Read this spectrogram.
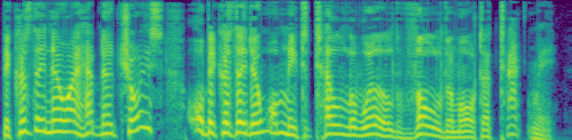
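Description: A man's voice: high-pitched, lively intonation, normal speed, dry recording, voice pushed up. A man voicing a bitter, sarcastic teenage boy. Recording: dry, dull lo-fi audio.

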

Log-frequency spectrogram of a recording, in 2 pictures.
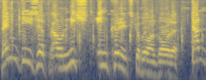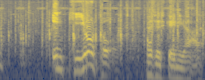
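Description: An actor playing a pompous, dim, self-satisfied policeman in a comic radio play, blustering and excitable. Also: a little high, takes it slowly, noisy background, exaggerated voice. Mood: smugly triumphant.

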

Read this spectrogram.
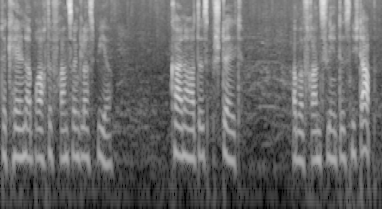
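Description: A woman's voice: lowish voice, level tone, moderate pace, lightly acted. An actress playing a sensitive young woman who tells her own story in an intimate, literary radio drama narration. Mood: wistful. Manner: literary, intimate first-person telling.

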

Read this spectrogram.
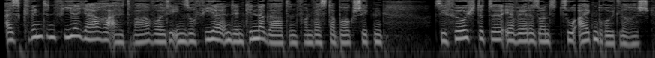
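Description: Radio play narrator: woman as a composed angel, lowish voice, matter-of-fact, close dry studio sound. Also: unhurried, darkish tone, no echo, close to an everyday voice. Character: composed angel reporting a human boy's life to a superior. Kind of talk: scripted narration in a radio drama.

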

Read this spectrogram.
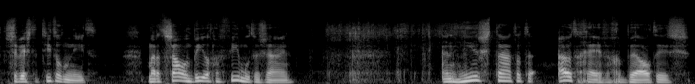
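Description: An actor in a radio soap playing a chatty, conspiratorial library worker with a husky voice and halting, repetitive delivery. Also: male voice, mid-range voice, animated, warm tone. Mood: puzzled, explaining. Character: chatty, conspiratorial male library worker poring over records. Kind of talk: 1990s radio soap acting.

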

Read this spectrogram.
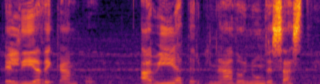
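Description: A woman's voice: mid-range voice, normal speed, faint music behind. A woman reading scripted, dramatic narration for a radio play.

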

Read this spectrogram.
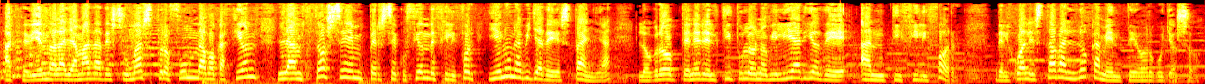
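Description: A woman narrating a radio drama in a dramatic, literary and deliberate style. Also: mid-range voice, expressive. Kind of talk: theatrical scripted narration of absurdist radio fiction. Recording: music bed under the voice.

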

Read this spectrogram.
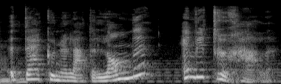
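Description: A woman's voice: mid-range voice, sing-song, brisk, lightly acted. Composed, lilting young alien woman played by an actress. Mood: earnest, explanatory. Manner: polite, composed, explanatory. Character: calm, welcoming young alien woman guiding stranded space travellers. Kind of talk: radio drama acting.

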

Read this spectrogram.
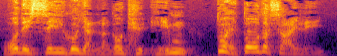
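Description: An actor playing an older, loyal martial manor lord in a Cantonese radio drama, exclamatory and swooping in speech. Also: male voice, sits high, big pitch swings, normal speed, slightly rough, full character voice. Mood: puzzled.

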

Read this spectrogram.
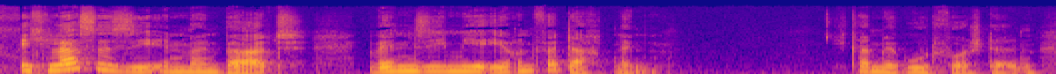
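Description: An actress in a German radio drama playing an obsessed, defiant murderess, dry and sarcastic, sometimes dropping to a breathy murmur. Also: female voice, on the low side, slight background noise. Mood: cool, sarcastic. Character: obsessed, defiant murderous woman, coolly evasive, lovestruck.

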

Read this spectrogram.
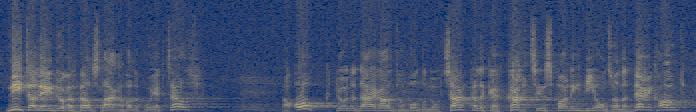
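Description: An actor playing a confident, visionary scientist, giving a formal, eloquent declamatory address in a radio drama. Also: male voice, sits high. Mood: rousing, fervent. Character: visionary, confident male scientist presenting a bold Mars plan. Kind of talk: Dutch radio drama acting, formal speech. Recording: long reverberant hall.

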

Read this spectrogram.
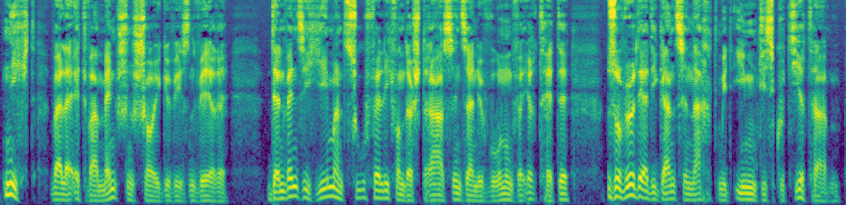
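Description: A man playing the reflective narrator of an eccentric mystery tale in a radio drama, measured and deliberate. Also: low-pitched, expressive, no room sound, clean studio sound. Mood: reflective, intrigued.

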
